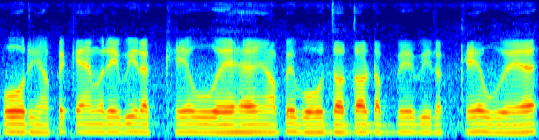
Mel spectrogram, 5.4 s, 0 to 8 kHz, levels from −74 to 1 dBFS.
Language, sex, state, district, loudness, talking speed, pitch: Hindi, male, Haryana, Charkhi Dadri, -19 LUFS, 190 wpm, 120 Hz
